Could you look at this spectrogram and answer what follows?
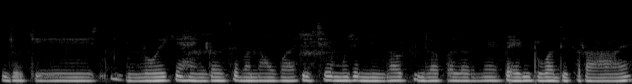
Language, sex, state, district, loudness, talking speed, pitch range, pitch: Hindi, female, Jharkhand, Jamtara, -30 LUFS, 200 wpm, 170-175 Hz, 170 Hz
